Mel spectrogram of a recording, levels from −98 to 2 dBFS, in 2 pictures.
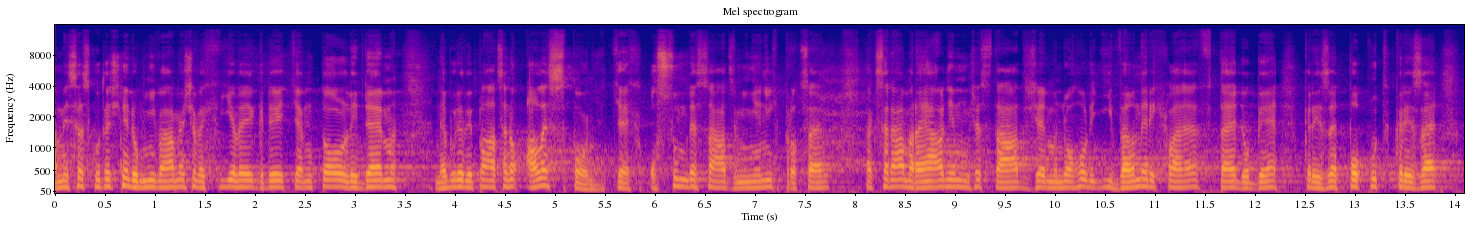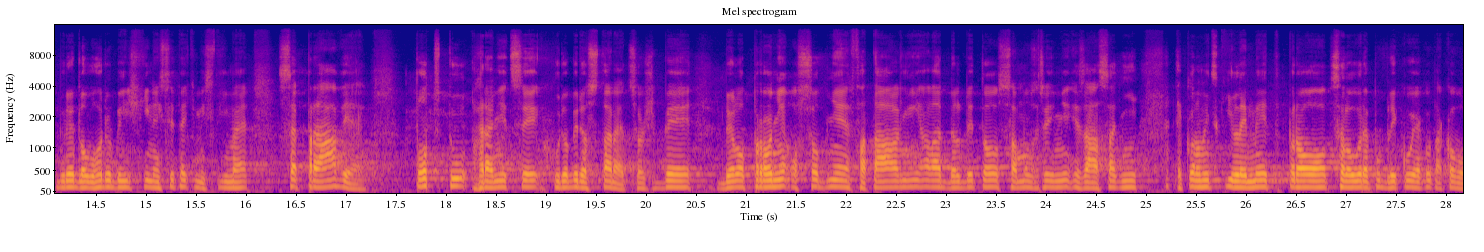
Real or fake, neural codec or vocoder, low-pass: fake; codec, 44.1 kHz, 7.8 kbps, DAC; 14.4 kHz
